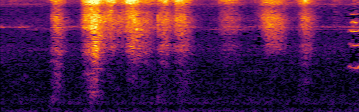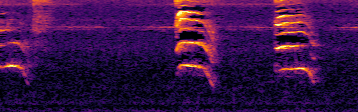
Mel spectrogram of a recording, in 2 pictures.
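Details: Two-week-old baby kittens at milk time give three thin, high meows with falling tails in the last half, after a stretch of soft scuffling and breathy noise.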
